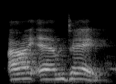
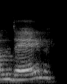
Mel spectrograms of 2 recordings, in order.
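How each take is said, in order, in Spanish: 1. 'I am' se dice como dos palabras completas. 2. 'I am' se contrae en una sola sílaba. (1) "no tan como que I am Dave" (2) "suena como que más fluido"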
